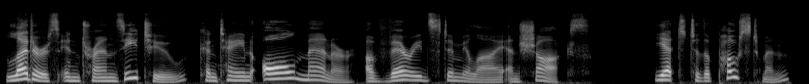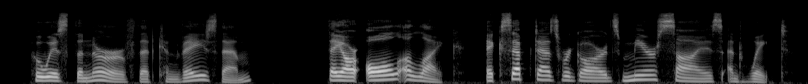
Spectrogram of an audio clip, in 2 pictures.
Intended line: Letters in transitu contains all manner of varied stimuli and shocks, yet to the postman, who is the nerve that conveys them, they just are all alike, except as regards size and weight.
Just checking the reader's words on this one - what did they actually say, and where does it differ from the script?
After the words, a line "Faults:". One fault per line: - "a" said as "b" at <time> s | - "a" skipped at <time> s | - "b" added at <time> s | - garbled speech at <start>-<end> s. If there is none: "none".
Letters in transitu contain all manner of varied stimuli and shocks, yet to the postman, who is the nerve that conveys them, they are all alike, except as regards mere size and weight.
Faults:
- "contains" said as "contain" at 2.0 s
- "just" skipped at 11.5 s
- "mere" added at 14.3 s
